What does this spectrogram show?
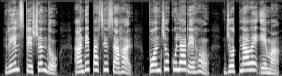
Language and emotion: Santali, neutral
